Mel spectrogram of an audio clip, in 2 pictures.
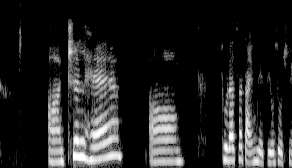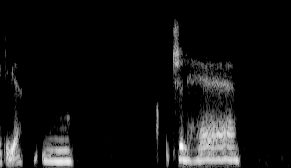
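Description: Another young woman speaks calmly over an online call.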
